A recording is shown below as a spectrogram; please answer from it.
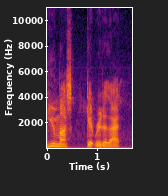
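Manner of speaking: ordinary talk, nothing marked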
